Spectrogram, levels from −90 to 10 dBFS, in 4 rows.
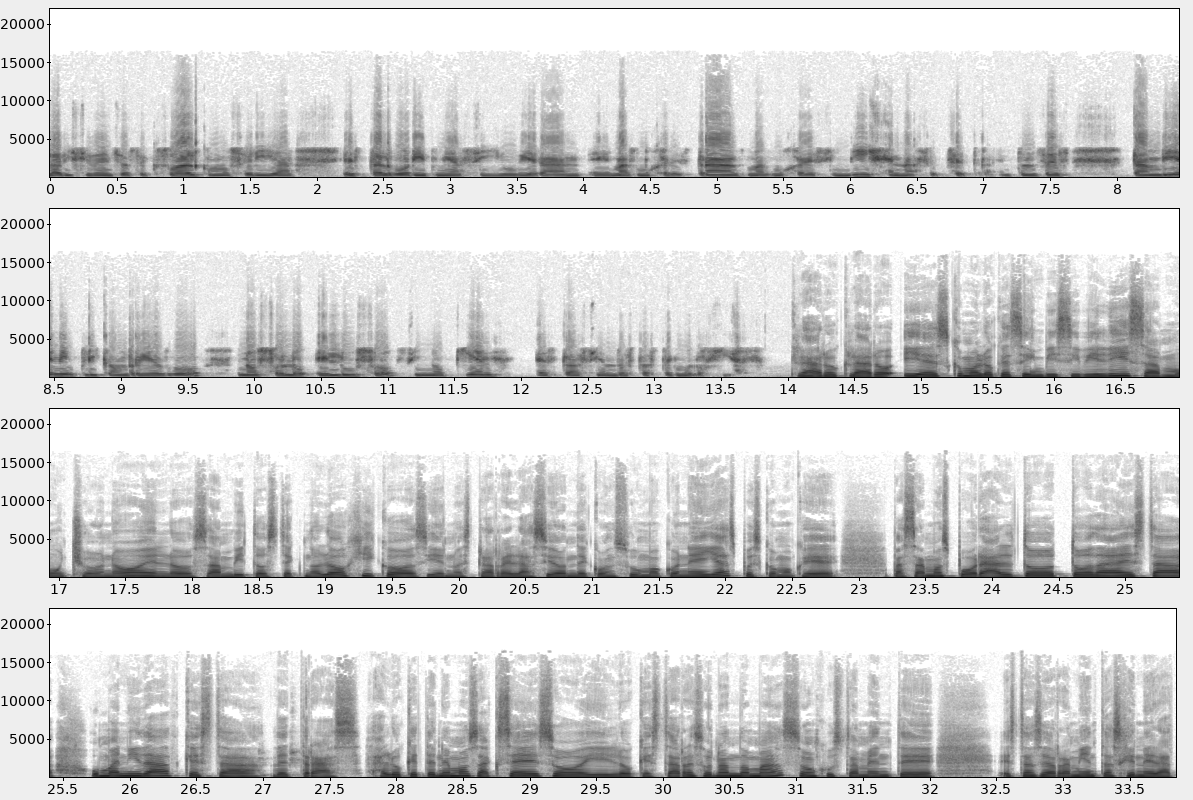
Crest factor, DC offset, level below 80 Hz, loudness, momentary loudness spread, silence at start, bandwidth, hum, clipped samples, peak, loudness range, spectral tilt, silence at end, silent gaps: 14 dB; under 0.1%; -76 dBFS; -17 LUFS; 13 LU; 0 s; 14 kHz; none; under 0.1%; -4 dBFS; 9 LU; -5 dB/octave; 0 s; none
